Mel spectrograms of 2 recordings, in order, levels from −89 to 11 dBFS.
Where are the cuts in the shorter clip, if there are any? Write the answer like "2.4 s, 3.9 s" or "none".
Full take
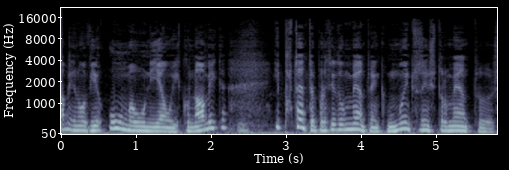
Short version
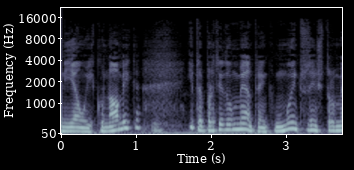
1.8 s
